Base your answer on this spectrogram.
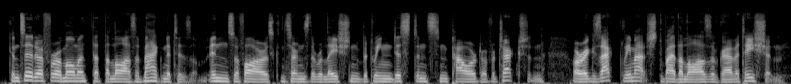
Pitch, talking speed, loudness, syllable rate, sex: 135 Hz, 210 wpm, -20 LUFS, 7.0 syllables/s, male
